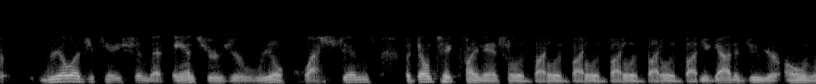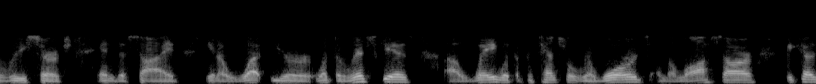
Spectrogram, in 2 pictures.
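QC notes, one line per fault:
throughout: tandem speech coding. The speech is rough, muffled and warbly, as if it passed through about three low-rate speech codecs in a row, with each one re-coding the previous one's degraded output. The final stage sounds like AMR-NB. The errors stack up at each step, so the quality falls below what any single coder would give. On a spectrogram the energy stops sharply at about 3.7 kHz, and the harmonics look smeared and patchy. The waveform shows normal level but blurred detail.
5.46–6.97 s: broken-record loop. A 377 ms fragment repeats exactly, back to back, four times, and the audio that belonged in that span never plays. The likely cause is a player, encoder or stream that stalled and kept resending the last fragment it held. On a waveform the same envelope shape tiles identically at 377 ms intervals. On a spectrogram an identical block repeats, with abrupt seams at each join.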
